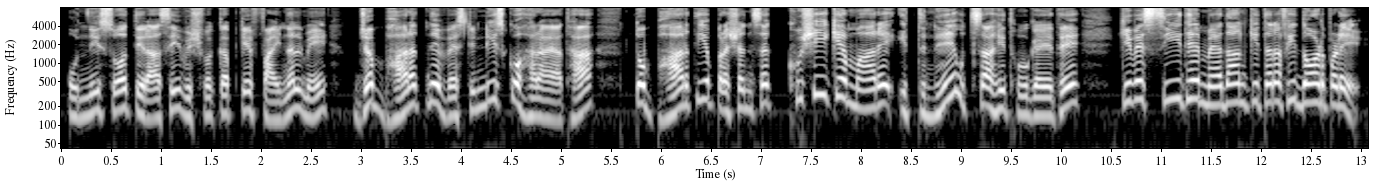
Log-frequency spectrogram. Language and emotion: Hindi, happy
